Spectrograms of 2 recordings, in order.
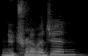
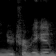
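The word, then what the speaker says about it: Nutramigen: I believe it's pronounced neutra neutramogen. I kept calling it neutramiggan, but that's like facts wrong. I think it's neutramogen, but I also could be saying that wrong, too.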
